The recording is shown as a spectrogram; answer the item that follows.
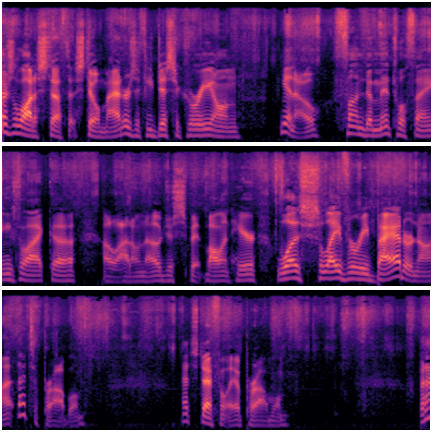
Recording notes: a rant I went on while walking through the woods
